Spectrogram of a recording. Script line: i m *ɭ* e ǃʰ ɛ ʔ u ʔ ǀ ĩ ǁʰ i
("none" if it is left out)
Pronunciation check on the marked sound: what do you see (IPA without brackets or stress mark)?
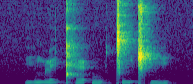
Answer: ɭ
